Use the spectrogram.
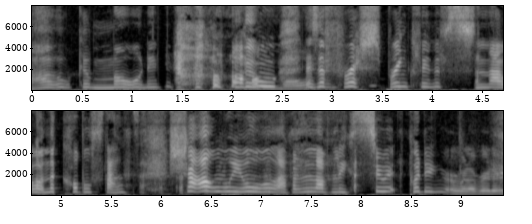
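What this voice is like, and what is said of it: Speaking in an accent. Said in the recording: “Tell us about it with your accent.”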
